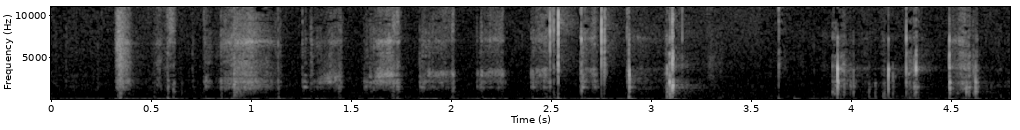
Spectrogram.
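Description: Long red nails scratch and tap the body of a small, partly full white squeezable plastic Embryolisse face cream tube with a screw cap, held in the hands. Soft, dry scratching mixes with a series of crisp, sharp clicks that stop almost instantly.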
